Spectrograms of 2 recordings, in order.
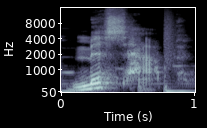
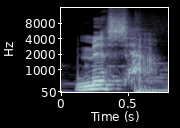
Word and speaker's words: mishap: and you're expecting but in this case the first syllable is miss so we get the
